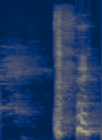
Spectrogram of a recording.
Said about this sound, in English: Oh, who's sneezing over there? Oh, that's my fiance. Sorry.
